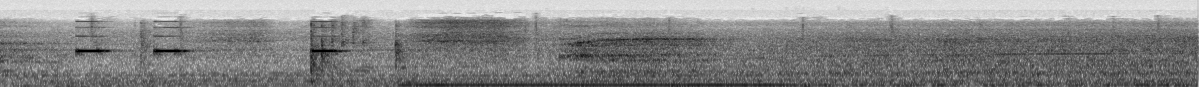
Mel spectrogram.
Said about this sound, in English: The microwave is running. The entire house is still turned on.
